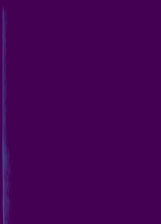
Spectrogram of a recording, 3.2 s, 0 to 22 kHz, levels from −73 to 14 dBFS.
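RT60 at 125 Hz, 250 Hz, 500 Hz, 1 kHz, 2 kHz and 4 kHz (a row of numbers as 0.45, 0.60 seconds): 0.85, 0.95, 1.1, 1.1, 1.1, 1.0 seconds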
